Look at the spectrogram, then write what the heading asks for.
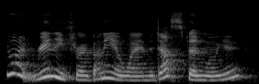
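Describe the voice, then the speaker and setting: A woman voicing a concerned, excitable little girl in a picture book, exclaiming and questioning anxiously. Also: a little high, quick pace. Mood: pleading. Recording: roomy indoor echo.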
